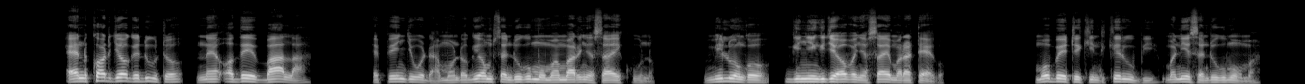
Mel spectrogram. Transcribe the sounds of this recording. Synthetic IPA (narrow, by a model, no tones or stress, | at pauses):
ɛnkɔdd͡ʒɔɡedutonɛʔɔd̪ɪbala | epɪɲd͡ʒʊda̰mɔndɔɡɪɔmsanduɡumʊmamarɲasajekuno̰ | milwoŋɡoɡɪɲiŋɡd͡ʒɛɔvɔɲasajemaɾatɛɡɔ | mobetekindkeɾubimanjesanduɡmʊma̰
